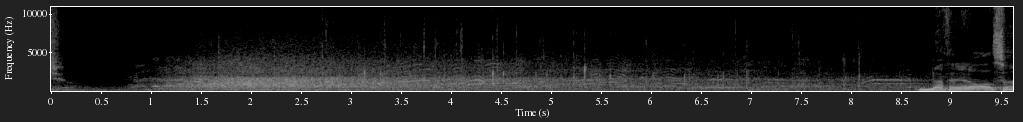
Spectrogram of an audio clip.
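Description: A large audience laughs.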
